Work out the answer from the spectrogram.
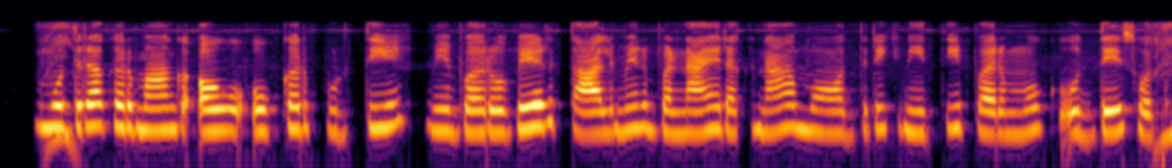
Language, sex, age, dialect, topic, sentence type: Chhattisgarhi, female, 18-24, Northern/Bhandar, banking, statement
